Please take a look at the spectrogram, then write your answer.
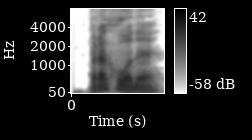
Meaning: genitive singular of прохо́д (proxód)
- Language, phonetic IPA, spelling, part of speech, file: Russian, [prɐˈxodə], прохода, noun, Ru-прохода.ogg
